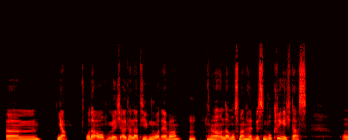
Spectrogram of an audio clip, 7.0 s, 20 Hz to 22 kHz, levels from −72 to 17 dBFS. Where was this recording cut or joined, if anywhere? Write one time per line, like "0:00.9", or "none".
0:04.0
